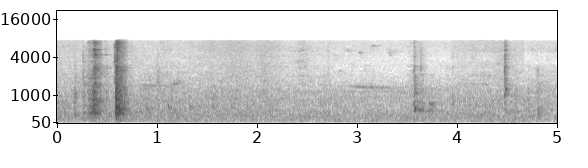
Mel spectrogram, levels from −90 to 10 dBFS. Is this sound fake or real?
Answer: real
